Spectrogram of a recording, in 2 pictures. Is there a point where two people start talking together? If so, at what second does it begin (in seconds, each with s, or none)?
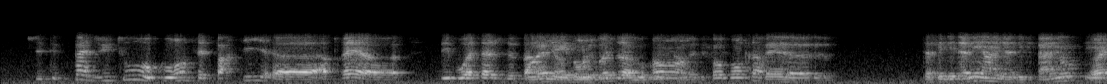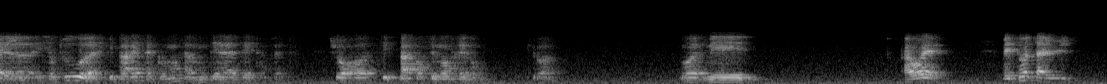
5.2 s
